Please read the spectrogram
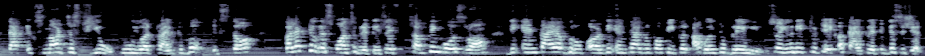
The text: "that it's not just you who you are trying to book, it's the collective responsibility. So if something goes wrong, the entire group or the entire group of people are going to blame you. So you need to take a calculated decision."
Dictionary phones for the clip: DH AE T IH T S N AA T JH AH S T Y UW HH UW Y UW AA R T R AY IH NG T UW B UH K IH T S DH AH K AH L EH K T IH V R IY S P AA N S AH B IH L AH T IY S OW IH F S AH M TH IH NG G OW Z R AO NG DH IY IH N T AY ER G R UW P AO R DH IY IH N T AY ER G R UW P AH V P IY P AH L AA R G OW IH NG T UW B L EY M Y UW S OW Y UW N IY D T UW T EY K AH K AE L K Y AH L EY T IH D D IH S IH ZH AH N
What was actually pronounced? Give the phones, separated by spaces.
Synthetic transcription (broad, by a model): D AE T IH T S N AA T JH AH S T Y UW HH UW Y UW AA R T R AY IH NG T UW B UH K IH T S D AH K AH L EH K T IH V R IY S P AA N S AH B IH L AH T IY S OW IH F S AH M T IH NG G OW Z R AO NG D IY IH N T AY ER G R UW P AO R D IY IH N T AY ER G R UW P AH V P IY P AH L AA R G OW IH NG T UW B L EY M Y UW S OW Y UW N IY D T UW T EY K AH K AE L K Y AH L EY T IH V D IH S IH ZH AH N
